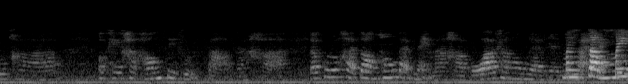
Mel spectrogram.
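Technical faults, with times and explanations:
No technical faults can be heard anywhere in this recording.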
